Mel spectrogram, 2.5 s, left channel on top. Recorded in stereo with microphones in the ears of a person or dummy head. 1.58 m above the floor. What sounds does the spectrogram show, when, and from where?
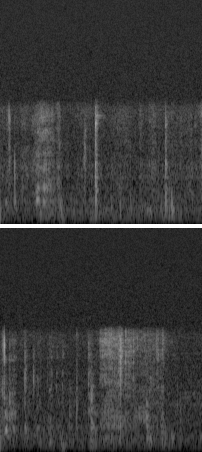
Only background noise.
